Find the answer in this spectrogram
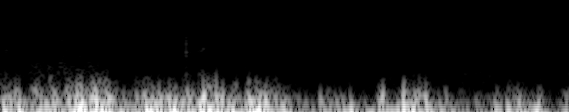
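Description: Low, uneven background rumble with a faint single click about a second and a half in.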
